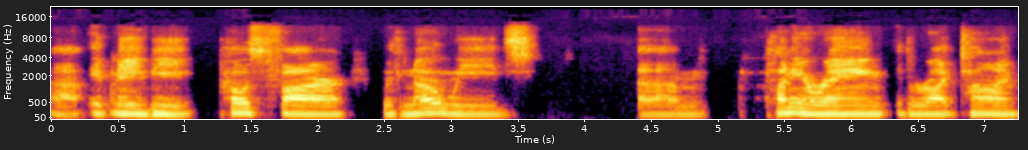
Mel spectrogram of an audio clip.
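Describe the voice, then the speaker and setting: The speaker is a man with an American accent. There is some breathiness in his voice. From US Northeast, Boston. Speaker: academic researcher. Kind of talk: webinar Q&A answer.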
